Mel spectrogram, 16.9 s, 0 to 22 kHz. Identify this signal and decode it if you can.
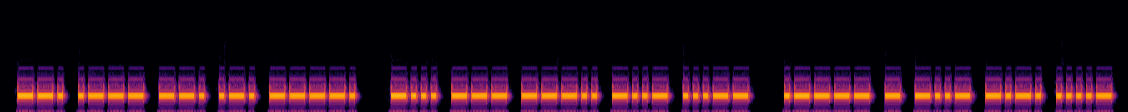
Morse code, heard as a keyed tone, about 16 wpm, 600 Hz. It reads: GJGR9 BO8X3 1TXC4
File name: morse mp3 / 14 urok 13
